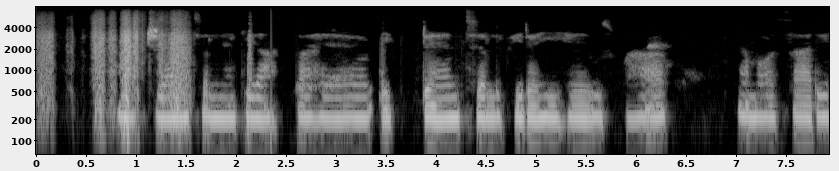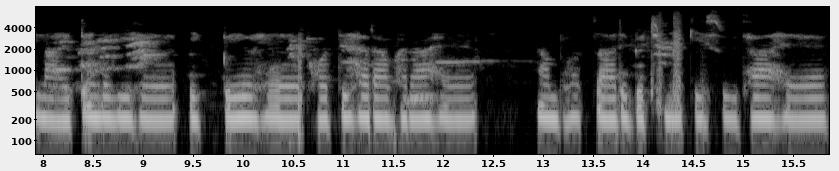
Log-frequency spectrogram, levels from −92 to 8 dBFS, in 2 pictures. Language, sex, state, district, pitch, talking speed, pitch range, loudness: Hindi, female, Jharkhand, Sahebganj, 205 Hz, 130 wpm, 200-210 Hz, -27 LUFS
